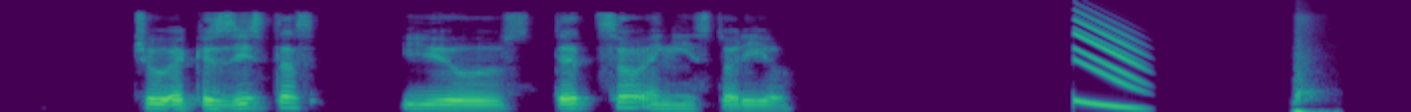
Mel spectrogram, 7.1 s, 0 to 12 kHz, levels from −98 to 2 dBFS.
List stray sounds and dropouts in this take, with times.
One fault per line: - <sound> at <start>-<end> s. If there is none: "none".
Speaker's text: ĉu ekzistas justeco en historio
- chirp at 5.4-5.8 s
- whoosh at 6.4-6.7 s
